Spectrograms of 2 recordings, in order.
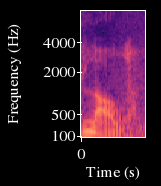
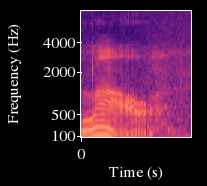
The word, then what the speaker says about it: Lal: I always thought it was Lol, but her name is spelt L-A-L, Lal. So it's possible it's Data's American accent. He says Lal, and I always thought it was Lol, but apparently it's Lal.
